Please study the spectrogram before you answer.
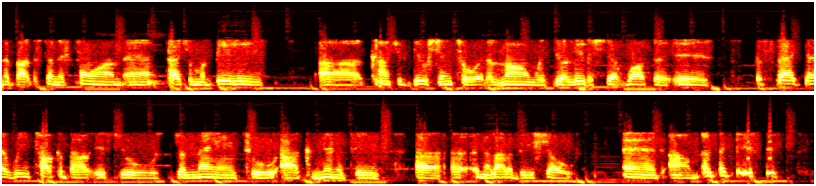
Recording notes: unique magazine format call-in show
